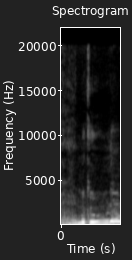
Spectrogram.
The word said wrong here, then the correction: Hakuna: Is it Makuna or Hakuna? – Hakuna. – Oh, Hakuna. God, I've been saying it wrong for 30 years.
